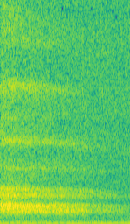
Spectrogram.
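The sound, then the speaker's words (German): A deep, slow breath drawn in through the nose and released through slightly parted lips during a breathing exercise, heard as one steady, airy rush of air with no speech. “hier drei tiefe Atemzüge für dich nimmst. Durch die Nase ein, durch den leicht geöffneten Mund wieder aus”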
